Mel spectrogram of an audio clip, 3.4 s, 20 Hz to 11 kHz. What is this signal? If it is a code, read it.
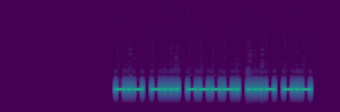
Morse code, heard as a keyed tone, about 39 wpm, 700 Hz. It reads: KB9VK
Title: USA Call Signs - 5 Characters - 2x Character Spacing - 40wpm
